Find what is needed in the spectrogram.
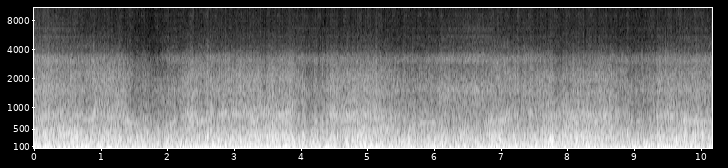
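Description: Wind from the paraglider's airspeed buffeting the camera microphone: a steady, loud, low rush of wind noise.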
